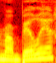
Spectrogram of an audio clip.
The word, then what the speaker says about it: Marbella: Hij wil vaker op doordeweekse dagen naar Marbella gaan.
